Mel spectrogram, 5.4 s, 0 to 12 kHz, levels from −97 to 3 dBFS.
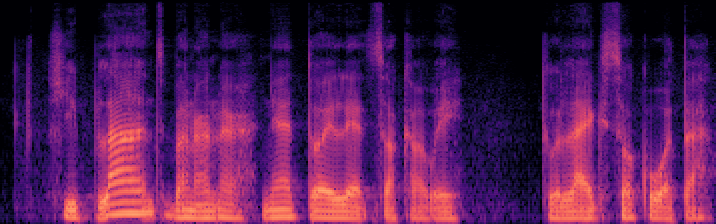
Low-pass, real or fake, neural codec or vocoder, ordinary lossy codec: none; fake; codec, 24 kHz, 0.9 kbps, WavTokenizer, small release; none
